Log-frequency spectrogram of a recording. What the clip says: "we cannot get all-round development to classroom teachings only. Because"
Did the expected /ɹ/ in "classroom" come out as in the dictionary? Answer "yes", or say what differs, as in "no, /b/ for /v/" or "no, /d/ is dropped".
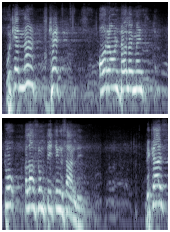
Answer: no, /ɹ/ is dropped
